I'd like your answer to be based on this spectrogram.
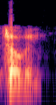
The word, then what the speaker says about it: Tobin: This is Tobin. – Tobin. – How do you spell that? – T-O-B-I-N.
